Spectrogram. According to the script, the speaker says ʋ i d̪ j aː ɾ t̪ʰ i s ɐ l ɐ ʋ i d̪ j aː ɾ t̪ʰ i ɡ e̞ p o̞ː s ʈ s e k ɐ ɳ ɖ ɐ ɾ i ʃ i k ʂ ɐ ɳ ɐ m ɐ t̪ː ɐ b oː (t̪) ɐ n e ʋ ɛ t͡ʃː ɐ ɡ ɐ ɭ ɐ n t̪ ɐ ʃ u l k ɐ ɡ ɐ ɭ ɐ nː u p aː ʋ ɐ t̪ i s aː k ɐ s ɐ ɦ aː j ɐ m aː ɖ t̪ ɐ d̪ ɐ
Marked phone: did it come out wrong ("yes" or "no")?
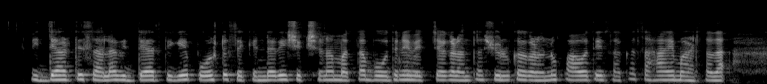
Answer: yes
